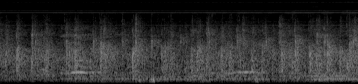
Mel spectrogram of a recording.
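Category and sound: crowd, audience clapping and applauding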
